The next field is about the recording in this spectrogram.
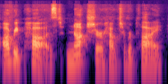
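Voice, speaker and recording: A woman with a slightly low voice reads a children's story aloud. She delivers it as an author sharing her own book in a scripted read-aloud. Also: slow pace, gravelly.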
